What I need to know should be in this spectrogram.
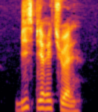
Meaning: a two-spirit
- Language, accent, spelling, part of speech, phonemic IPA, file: French, France, bispirituel, noun, /bis.pi.ʁi.tɥɛl/, LL-Q150 (fra)-bispirituel.wav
